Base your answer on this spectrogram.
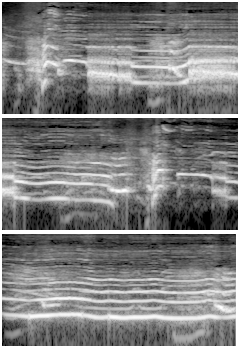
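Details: Several dogs join their people in a group howl indoors: layered, drawn-out howls at different pitches overlap, with a sharp yip near the start and a brief lull midway before the chorus swells again.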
